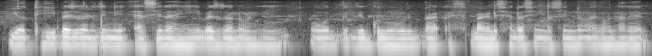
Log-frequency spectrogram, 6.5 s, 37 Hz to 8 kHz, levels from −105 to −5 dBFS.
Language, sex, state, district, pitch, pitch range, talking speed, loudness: Chakma, male, Tripura, Dhalai, 105 Hz, 105-110 Hz, 210 wpm, -20 LUFS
